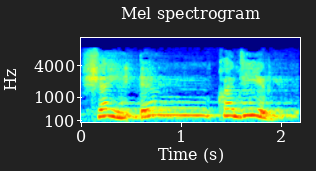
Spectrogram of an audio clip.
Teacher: تنوين وبعد قافه هنغن ونخفي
